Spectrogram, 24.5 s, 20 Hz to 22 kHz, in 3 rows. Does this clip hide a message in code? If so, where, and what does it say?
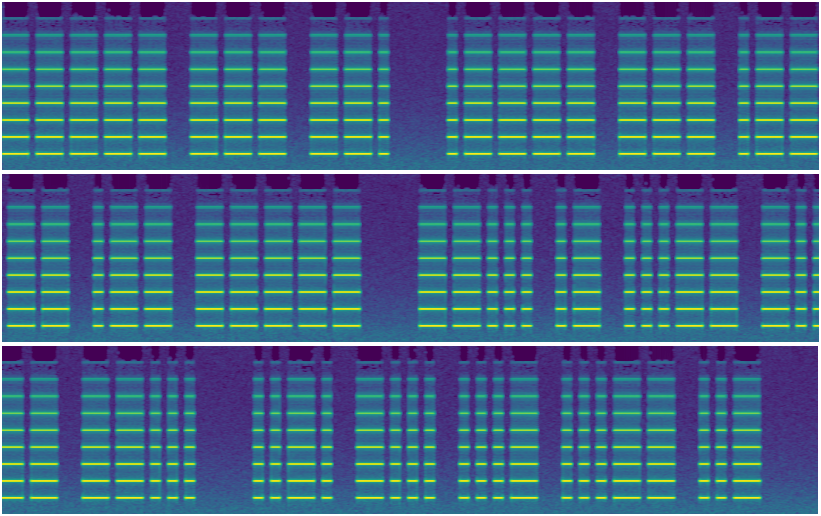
Yes: Morse code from 0.0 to 24.0 s, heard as a high beeper, machine-sent, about 14 wpm, 2200 Hz. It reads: … 1O1W0 7A3Y7 FBV3U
